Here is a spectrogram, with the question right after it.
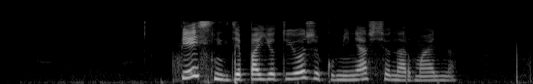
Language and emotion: Russian, neutral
